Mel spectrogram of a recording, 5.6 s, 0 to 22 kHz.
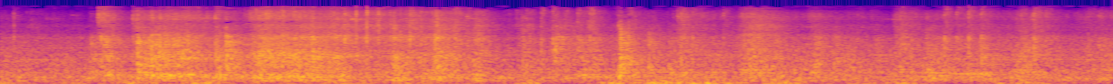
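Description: Platform noise beside a stationary 583-series electric train: a steady rushing hiss with scattered clicks and clatter, loudest in the first half.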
